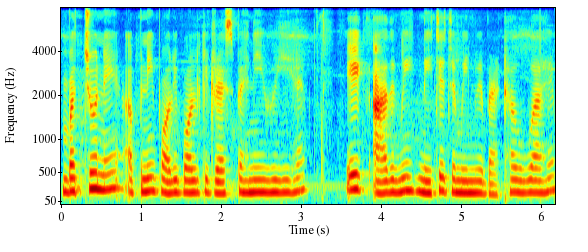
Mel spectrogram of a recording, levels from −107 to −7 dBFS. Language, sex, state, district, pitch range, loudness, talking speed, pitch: Hindi, female, Haryana, Jhajjar, 185-205 Hz, -20 LUFS, 165 wpm, 190 Hz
